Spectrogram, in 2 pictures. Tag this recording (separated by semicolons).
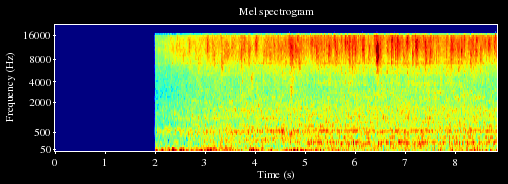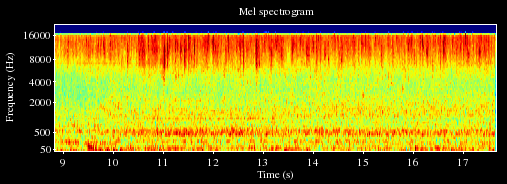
bathroom; CZ; Czech; Panska; shower; showering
